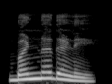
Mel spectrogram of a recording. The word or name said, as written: ಬಣ್ಣದಳೆ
